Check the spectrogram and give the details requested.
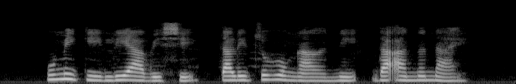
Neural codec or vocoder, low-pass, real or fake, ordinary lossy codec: none; 7.2 kHz; real; AAC, 48 kbps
